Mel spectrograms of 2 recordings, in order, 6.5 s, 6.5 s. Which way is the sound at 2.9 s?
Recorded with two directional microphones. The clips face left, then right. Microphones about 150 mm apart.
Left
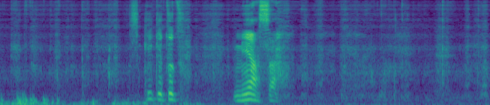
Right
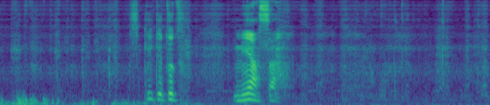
5° left (ahead or behind).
